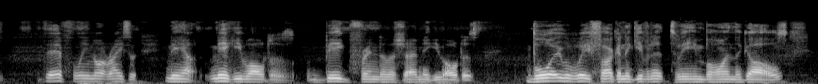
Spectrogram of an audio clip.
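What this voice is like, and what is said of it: Hoarse, mostly lost voice. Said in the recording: “my voice is lost is because he was in the goal square and I was giving it to his fucking life”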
